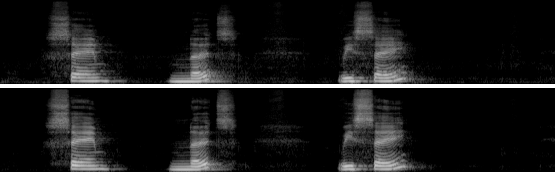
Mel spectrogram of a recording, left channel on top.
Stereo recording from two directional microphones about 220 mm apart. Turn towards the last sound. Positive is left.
turn(degrees=-45)  # may be behind; listen again after turning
